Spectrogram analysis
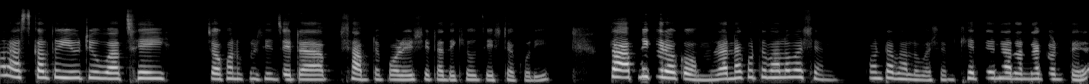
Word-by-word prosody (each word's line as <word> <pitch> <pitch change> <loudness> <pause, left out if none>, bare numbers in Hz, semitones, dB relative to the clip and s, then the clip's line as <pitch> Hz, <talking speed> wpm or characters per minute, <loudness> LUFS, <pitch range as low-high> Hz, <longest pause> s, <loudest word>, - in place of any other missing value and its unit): আর 420 - -1
আজকাল 320 0 +1
তো - - +1
ইউটিউব 300 -1 0
আছেই। 280 +2 +1 0.6
যখন 255 +1 +1
খুশি 255 0 -7
যেটা 225 0 +1 0.4
সামনে 230 -4 0
পড়ে 215 -1 -1
সেটা 220 -1 -6
দেখেও 205 +2 -4
চেষ্টা 200 0 -6
করি। 185 0 -8 0.7
তো 355 - +5
আপনি 335 +3 -2
কিরকম 285 -8 +4 0.2
রান্না 260 +4 +3
করতে 330 0 -4
ভালোবাসেন? 320 -6 0 0.4
কোনটা 285 +1 -2
ভালোবাসেন? 215 -2 -6
খেতে 280 +1 -3
না 280 - +1
রান্না 250 0 -1
করতে? 230 -3 -6
260 Hz, 145 wpm, -22 LUFS, 225-300 Hz, 0.7 s, তো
